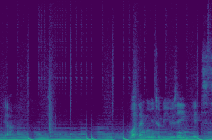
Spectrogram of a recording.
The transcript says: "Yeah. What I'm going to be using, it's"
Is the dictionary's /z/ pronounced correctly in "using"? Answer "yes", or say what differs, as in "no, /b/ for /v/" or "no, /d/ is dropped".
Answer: yes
